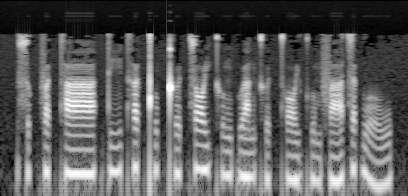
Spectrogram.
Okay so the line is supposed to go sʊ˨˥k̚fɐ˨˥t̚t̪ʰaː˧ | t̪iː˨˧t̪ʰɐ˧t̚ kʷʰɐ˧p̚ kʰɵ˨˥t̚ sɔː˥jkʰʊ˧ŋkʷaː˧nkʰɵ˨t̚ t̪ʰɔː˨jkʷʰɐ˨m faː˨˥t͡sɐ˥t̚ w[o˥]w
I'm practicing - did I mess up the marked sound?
yes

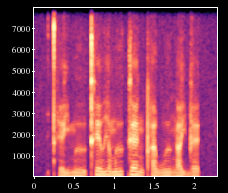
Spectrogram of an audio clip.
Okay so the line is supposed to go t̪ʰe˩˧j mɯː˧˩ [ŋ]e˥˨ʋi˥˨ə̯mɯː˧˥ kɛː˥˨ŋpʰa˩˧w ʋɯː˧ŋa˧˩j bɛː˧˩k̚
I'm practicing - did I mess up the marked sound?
yes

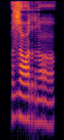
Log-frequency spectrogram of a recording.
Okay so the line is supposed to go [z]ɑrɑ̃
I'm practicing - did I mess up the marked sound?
no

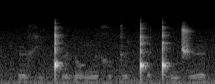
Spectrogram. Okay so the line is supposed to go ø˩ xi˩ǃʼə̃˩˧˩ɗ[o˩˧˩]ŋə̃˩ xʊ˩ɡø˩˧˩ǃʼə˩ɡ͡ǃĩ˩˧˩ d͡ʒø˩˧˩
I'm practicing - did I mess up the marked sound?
no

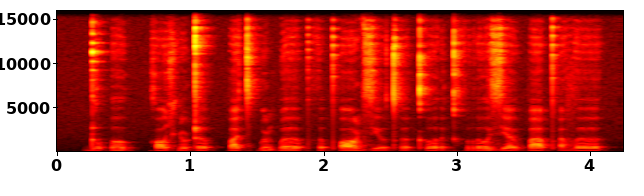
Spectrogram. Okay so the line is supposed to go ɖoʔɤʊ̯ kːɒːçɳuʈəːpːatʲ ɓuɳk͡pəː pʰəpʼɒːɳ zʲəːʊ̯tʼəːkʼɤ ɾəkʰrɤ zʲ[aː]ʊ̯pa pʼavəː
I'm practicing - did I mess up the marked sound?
no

